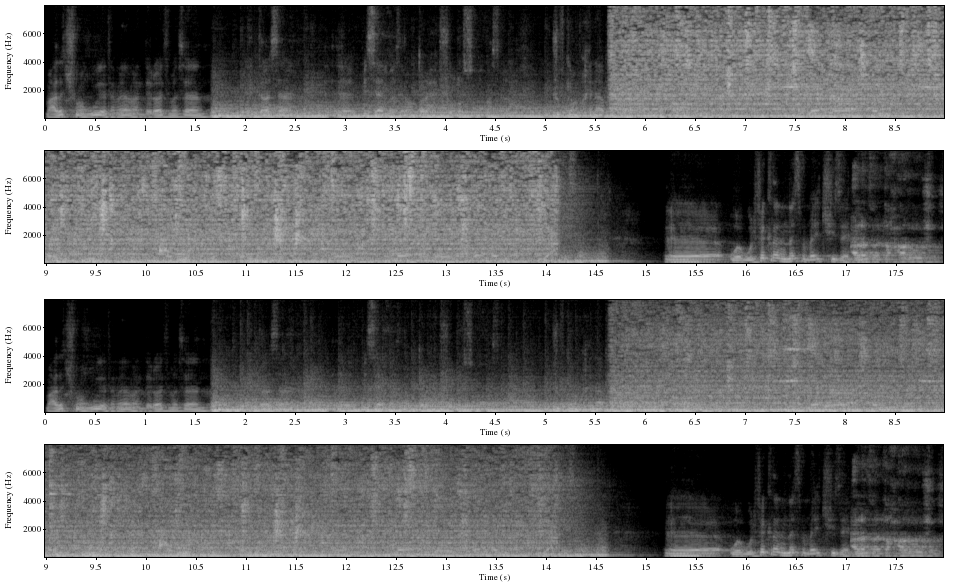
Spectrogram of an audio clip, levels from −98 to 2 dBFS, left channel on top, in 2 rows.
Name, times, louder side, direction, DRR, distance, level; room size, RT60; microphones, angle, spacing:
voice 1, 0.0-8.5 9.0-14.4 15.2-17.3, left 1 dB, 35° left, 1.4 m, -39 dB
Drum, 1.7-14.6, right 1 dB, 20° right, 1.2 m, -31 dB
sound 1, 5.6-14.1, left 7 dB, 75° left, 2.4 m, -29 dB
sound 2, 6.9-8.0 8.5-9.9 10.2-10.3 11.4-11.5, equal, 85° right, 7.5 m, -43 dB
voice 2, 7.7-9.0 9.3-9.8 10.4-10.8 15.2-15.6 17.0-17.8, right 1 dB, ahead, 3.4 m, -39 dB
29.0 x 28.5 x 7.0 m
head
